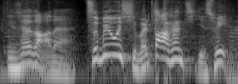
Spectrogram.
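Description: A man's voice: fairly high pitch, wildly swooping pitch, fast talker, over music. A man hosting a comedy show, reading listener messages aloud and joking with laughs at his own punchlines. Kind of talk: comic radio-style monologue.

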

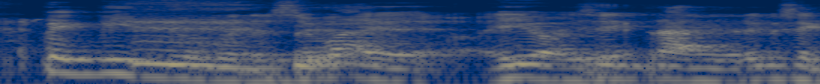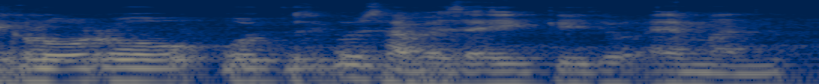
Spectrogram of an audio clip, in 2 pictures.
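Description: A man's voice: mid-range voice, moderate pace, noisy background. A young man from Lampung, casually telling a story as a guest, swearing often and laughing through it. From Lampung, Indonesia. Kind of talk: casual chat. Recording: roomy echo.

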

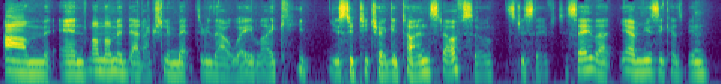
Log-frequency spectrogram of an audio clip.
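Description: A woman's voice: low voice, steady tone, brisk, few pauses. A young woman from Tanzania, a musician guest in a studio, chatting casually with plenty of ums and laughs. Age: young adult. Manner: chatty, giggly, lots of ums and likes. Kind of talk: casual chat. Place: radio studio.

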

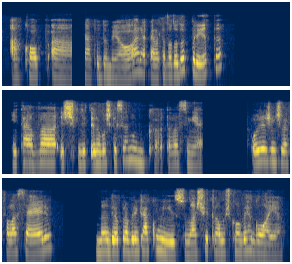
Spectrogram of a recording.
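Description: A woman from Rio de Janeiro, telling a personal story in a lively, animated way and acting out the quotes. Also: medium pitch, no room sound, highs cut off. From Rio de Janeiro, Brazil. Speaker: guest storyteller.

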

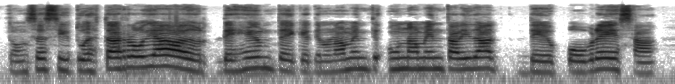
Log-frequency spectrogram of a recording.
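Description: A woman hosts a relaxed podcast conversation, her voice bright and somewhat high. She tells stories excitably, and the recording is close and dry. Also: moderate pace, dry recording. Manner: lively, excitable storyteller. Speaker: podcast host. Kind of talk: casual podcast chat.

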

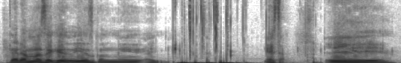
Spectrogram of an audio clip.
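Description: A man's voice: mid-range voice, little pitch movement, unhurried, warm tone, smooth. A young Mexican man hosting a casual, crude live podcast close to the mic, joking and laughing often. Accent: Mexican Spanish. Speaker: podcast host. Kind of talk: casual live-stream chat.

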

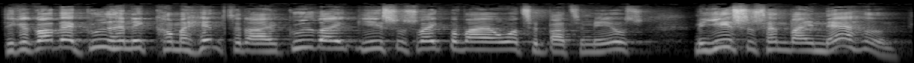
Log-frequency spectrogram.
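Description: A young man preaching a sermon in a lively way, swinging from loud calls to quiet drops. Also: very high-pitched.

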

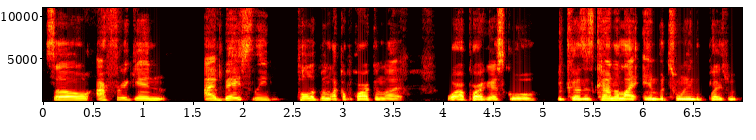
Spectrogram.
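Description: A young man telling a story in a casual, profane, animated way, full of restarts. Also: fairly high pitch, fairly quick, dry recording.

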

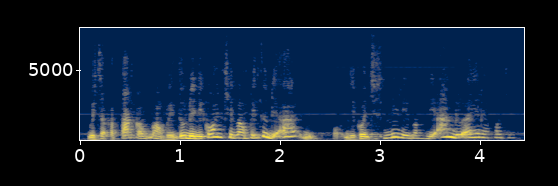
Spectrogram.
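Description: A high-pitched, mellow male voice moves quickly with big pitch swings. He's a guest telling a host a vivid, dramatic personal story in a casual way, calling him "Bang" again and again, in dull lo-fi audio with faint music.

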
